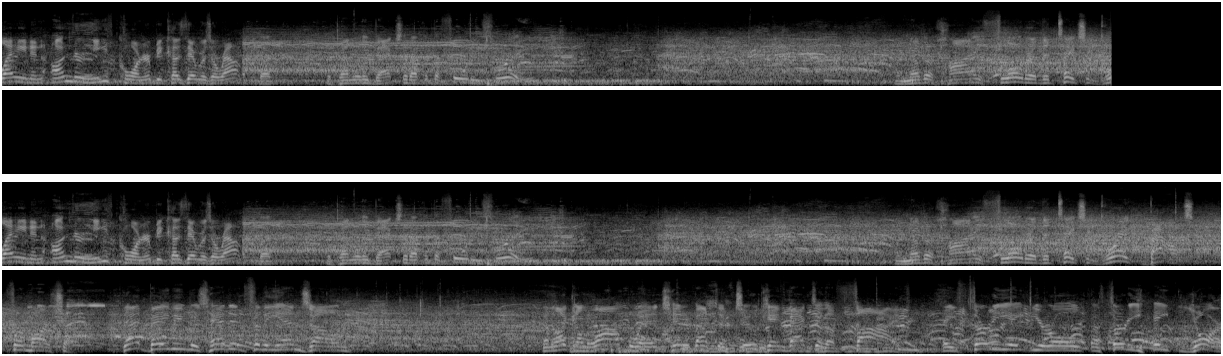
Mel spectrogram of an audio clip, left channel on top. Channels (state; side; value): drops out; left; at 11.1 s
